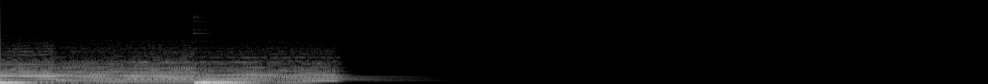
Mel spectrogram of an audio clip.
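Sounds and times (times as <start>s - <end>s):
tuba melody: 0.0s - 3.5s.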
